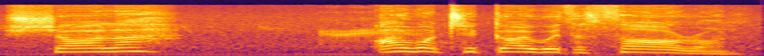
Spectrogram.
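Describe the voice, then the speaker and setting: High-voiced plucky young boy. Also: animated, normal speed, a little hiss or hum. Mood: eager, admiring. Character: plucky, modest young boy eager to help. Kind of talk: video game cutscene acting.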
